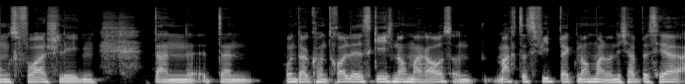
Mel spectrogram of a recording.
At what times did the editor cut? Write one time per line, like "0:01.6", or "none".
0:02.6
0:04.5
